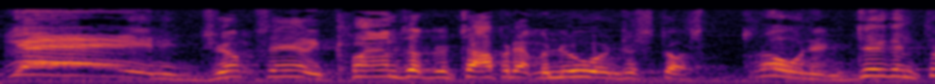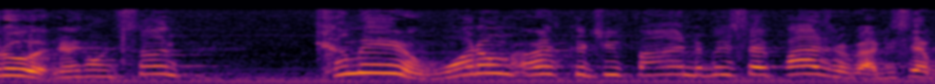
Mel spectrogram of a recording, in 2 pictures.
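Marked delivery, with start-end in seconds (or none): 0.0-0.7 put-on high, loud kid's cheer; gleeful yay. Optimist boy at the manure pile, loud gleeful cheer. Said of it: "he goes". 5.3-9.1 high, incredulous call to the son; puzzled parent calling. Retold or imitated. Parents to the boy in the manure, high and incredulous.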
